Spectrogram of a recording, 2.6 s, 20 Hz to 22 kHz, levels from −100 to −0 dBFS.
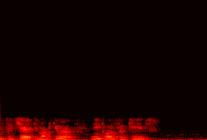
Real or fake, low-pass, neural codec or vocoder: real; 3.6 kHz; none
